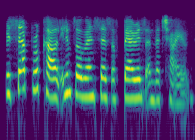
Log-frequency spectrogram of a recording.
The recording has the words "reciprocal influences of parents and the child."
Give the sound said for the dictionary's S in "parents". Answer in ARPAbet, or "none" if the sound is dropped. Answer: S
